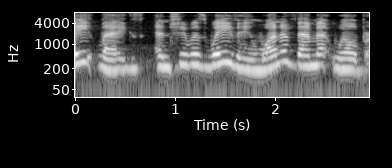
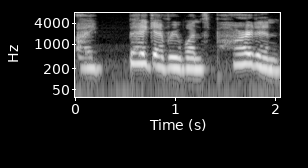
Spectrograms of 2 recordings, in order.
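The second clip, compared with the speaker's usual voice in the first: hushed whisper. Apologizing to everyone present, whispered. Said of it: "whispered Wilbur".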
